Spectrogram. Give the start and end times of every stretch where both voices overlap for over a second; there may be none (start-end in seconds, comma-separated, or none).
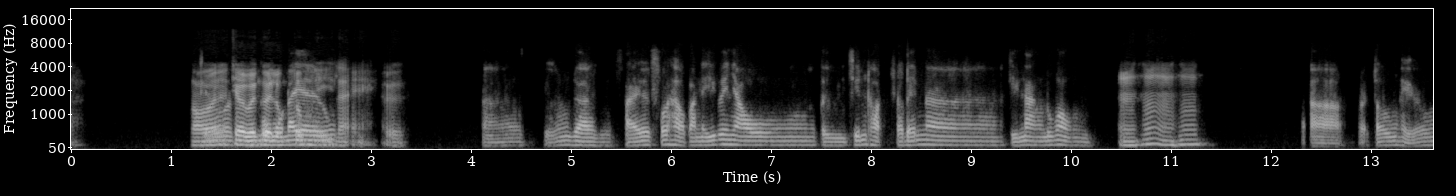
1.3-2.7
